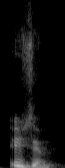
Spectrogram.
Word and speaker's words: üzüm: jak to jest, to układamy tym razem usta, tak jakbyśmy chcieli powiedzieć u, ale mówimy i. U, ü, ü. I przykładem tutaj będzie üzüm, czyli winogrono, üzüm.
